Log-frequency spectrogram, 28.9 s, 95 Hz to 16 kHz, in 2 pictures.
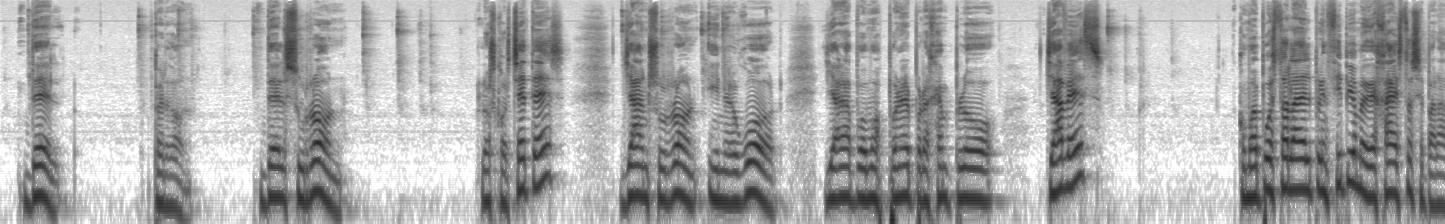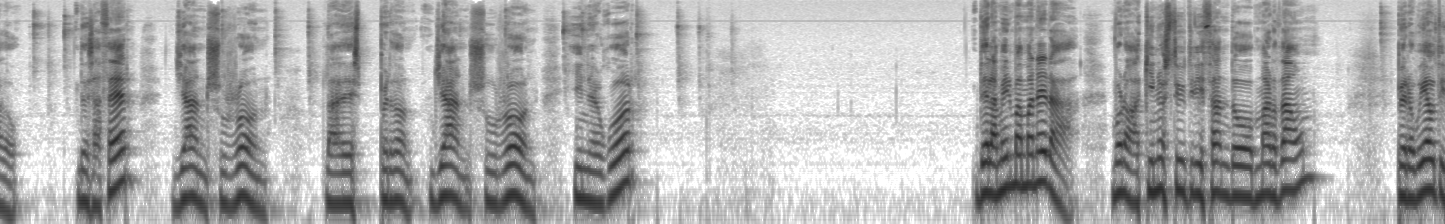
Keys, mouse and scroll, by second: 0.2 s, 1.3 Escape, 1.7-2.8 typing, 3.9 ], 5.9-7.7 typing, 11.0 shift+[, 14.7 Escape, 15.0 u, 16.2-17.5 typing, 18.3 Escape, 18.8-22.0 typing, 28.2-28.9 typing.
